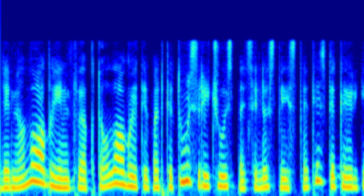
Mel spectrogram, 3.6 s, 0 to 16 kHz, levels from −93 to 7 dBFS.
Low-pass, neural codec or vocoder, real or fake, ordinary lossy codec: 7.2 kHz; codec, 16 kHz, 1 kbps, FreqCodec, larger model; fake; AAC, 64 kbps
